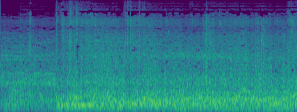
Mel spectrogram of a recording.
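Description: Fireworks display: many aerial shell bursts merging into a continuous rumble that grows louder about a second in, with sharp cracks over it.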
